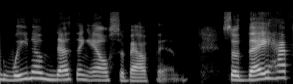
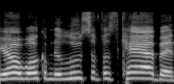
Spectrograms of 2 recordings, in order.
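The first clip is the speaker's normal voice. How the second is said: put-on loud, laid-on New York accent; 4 semitones higher, 6 dB louder than usual. Retelling Max's joke while the characters drink and joke around, Max's New York accent. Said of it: "like talking like a New Yorker".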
